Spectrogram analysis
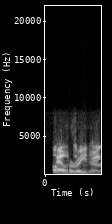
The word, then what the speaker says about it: Ocarina: Which game has names or terms that would benefit from an audio pronunciation guide? That's a good question. And Pokemons. Pokemon's. So hang on, this is Ocarina, right?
